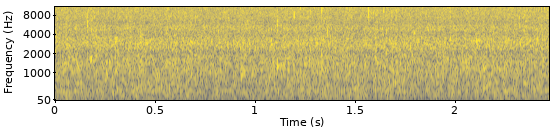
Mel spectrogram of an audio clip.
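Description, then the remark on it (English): A babbling stream flows steadily along a shallow riverbed, its water making a continuous bright, hissing rush with no pauses, moderately loud, with no voices. “The sound of a babbling stream became audible.”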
